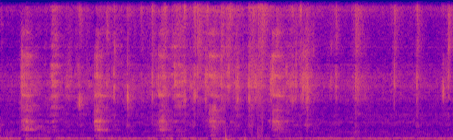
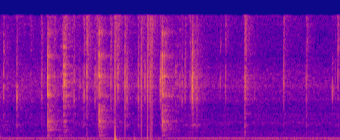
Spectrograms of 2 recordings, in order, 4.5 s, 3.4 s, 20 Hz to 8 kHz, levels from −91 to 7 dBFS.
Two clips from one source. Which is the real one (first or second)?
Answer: second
